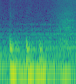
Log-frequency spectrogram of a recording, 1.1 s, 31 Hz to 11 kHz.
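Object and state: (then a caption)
Hollow masonry wall over a void. Three low, hollow thuds ring out as the masonry of a blocked-off entrance wall in the WW2 bunker under the Vaux-Hall in Brussels is struck. The hollow sound shows a void behind the wall, which corresponds to a tunnel, possibly the royal or senators' access.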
